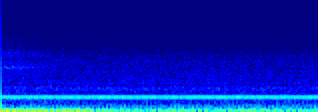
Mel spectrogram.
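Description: An Eve Online propulsion module gives off a steady, pure electronic tone with a gentle pulsing warble, faint and continuous with no other sounds.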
